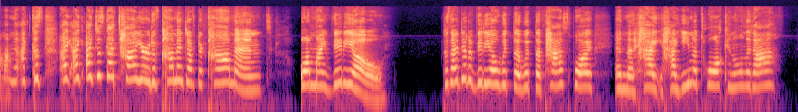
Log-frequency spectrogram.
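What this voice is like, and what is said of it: Strong New York accent. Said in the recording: “My New York is so strong today ... dampen my accent.”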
